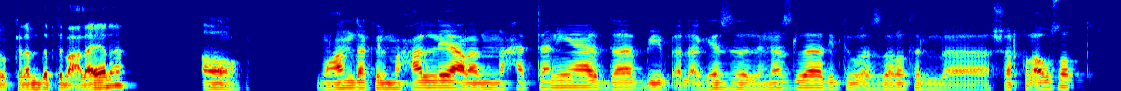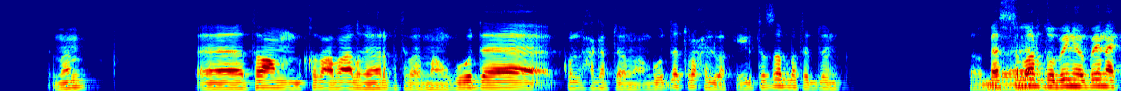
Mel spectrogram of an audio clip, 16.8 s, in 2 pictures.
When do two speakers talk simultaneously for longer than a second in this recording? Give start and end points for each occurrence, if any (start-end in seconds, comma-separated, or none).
none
